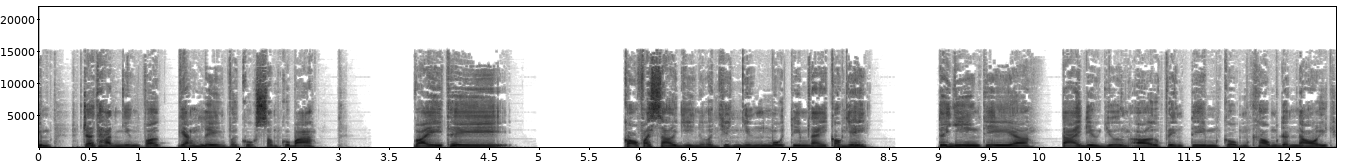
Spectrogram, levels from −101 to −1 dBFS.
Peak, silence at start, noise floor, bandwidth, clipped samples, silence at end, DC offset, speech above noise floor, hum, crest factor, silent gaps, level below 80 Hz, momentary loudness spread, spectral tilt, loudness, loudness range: 0 dBFS; 0 s; under -90 dBFS; 15.5 kHz; under 0.1%; 0 s; under 0.1%; over 75 dB; none; 16 dB; 3.32-3.75 s, 4.98-5.84 s, 8.56-8.97 s; -44 dBFS; 8 LU; -4.5 dB/octave; -15 LUFS; 2 LU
